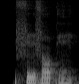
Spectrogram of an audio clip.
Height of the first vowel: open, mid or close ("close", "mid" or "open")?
close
